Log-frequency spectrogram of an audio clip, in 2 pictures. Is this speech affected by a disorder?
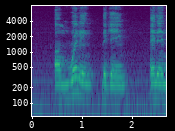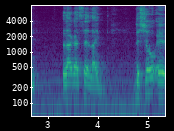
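No.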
